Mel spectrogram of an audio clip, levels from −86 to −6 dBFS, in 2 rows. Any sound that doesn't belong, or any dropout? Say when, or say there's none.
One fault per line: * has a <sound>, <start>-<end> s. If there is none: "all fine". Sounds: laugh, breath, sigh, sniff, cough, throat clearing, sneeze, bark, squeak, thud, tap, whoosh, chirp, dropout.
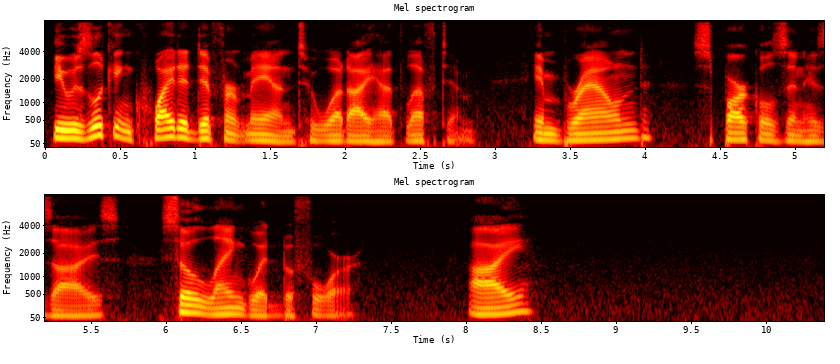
all fine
